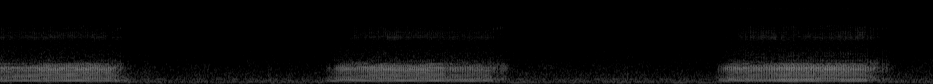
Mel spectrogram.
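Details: Female Pekingese dog rescued from a shelter, sleeping comfortably and snoring.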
